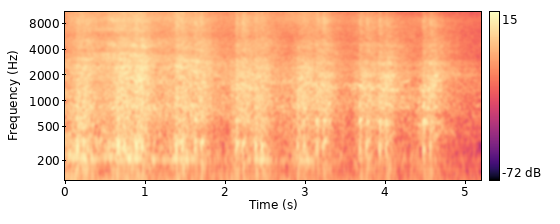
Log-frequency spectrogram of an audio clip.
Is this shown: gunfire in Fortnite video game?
no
